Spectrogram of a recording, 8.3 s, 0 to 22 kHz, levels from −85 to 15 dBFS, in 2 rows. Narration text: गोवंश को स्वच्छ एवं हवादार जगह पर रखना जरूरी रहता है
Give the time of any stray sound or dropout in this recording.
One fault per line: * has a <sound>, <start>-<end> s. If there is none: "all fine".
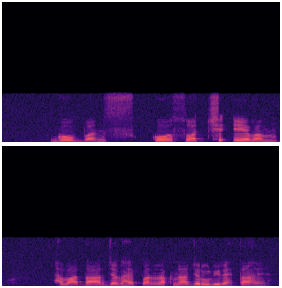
all fine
